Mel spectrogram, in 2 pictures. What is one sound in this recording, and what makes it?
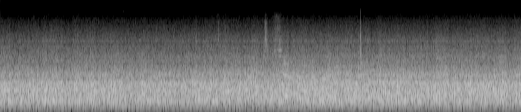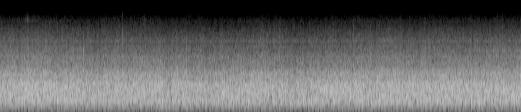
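A car engine hums steadily with tyre noise on the road.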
